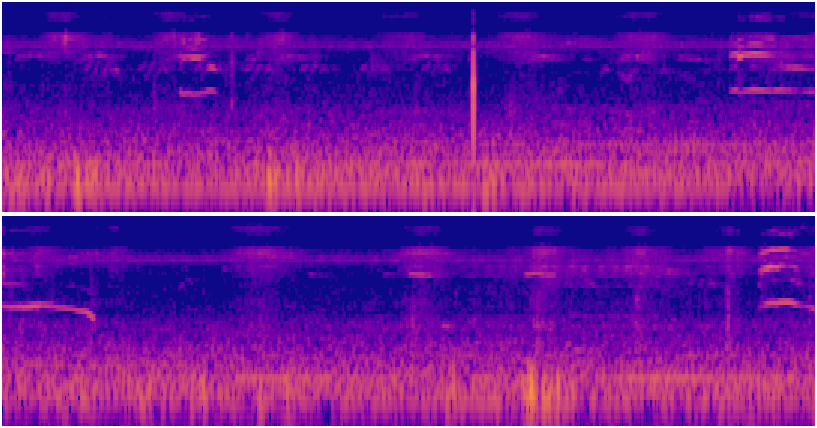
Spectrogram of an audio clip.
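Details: Kittens in a basket at play; a drawn-out, thin meow that slides downward near the middle, with a few brief faint squeaks and a sharp click scattered over a constant low background hum.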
